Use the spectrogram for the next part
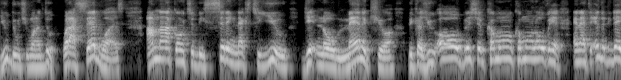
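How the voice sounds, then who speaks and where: A man, a bishop, ranting confrontationally on his own livestream, repeating himself and calling people out. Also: fairly high pitch. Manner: confrontational, repetitive, heated. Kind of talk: livestream rant. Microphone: phone or webcam on a livestream.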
